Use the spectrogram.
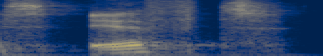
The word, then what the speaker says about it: IFTTT: see why not again you sift is how you're supposed to pronounce it IFTTT if this then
